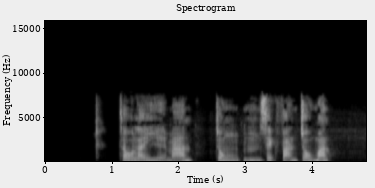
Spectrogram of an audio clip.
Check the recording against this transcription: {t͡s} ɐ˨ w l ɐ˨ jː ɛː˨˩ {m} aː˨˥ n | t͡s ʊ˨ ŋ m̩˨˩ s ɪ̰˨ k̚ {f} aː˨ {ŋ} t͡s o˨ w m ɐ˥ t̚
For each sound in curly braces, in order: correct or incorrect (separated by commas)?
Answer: correct, correct, correct, incorrect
